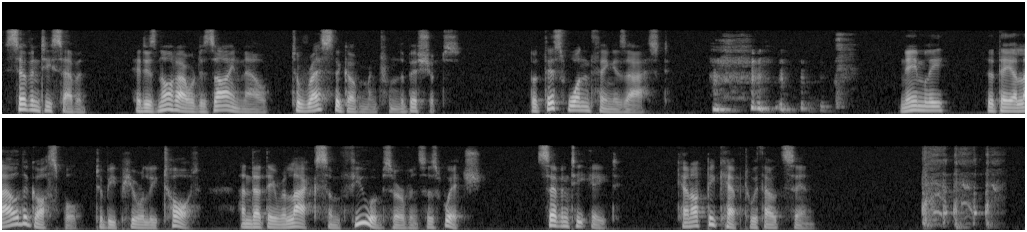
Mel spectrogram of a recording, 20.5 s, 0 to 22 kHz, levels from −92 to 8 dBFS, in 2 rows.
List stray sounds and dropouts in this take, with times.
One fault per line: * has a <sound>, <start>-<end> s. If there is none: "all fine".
* has a laugh, 7.1-8.6 s
* has a cough, 19.4-20.3 s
